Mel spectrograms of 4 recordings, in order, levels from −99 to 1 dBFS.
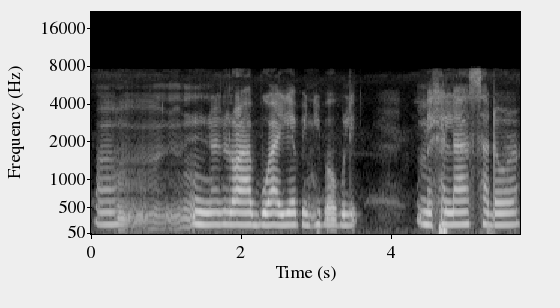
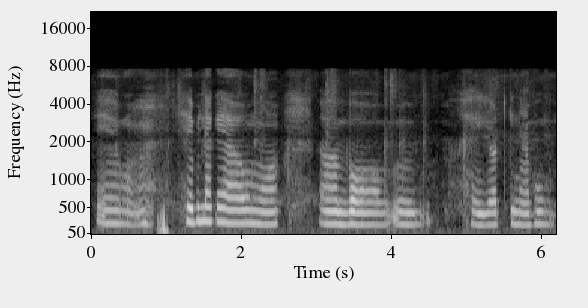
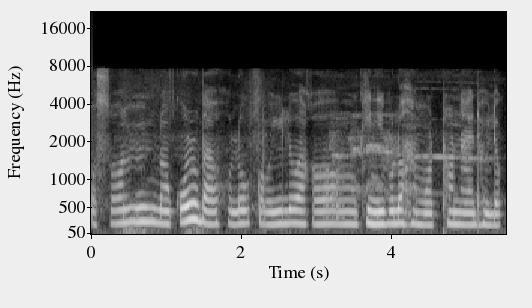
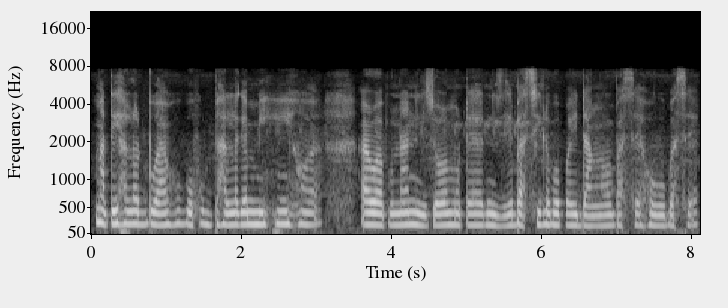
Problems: none marked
